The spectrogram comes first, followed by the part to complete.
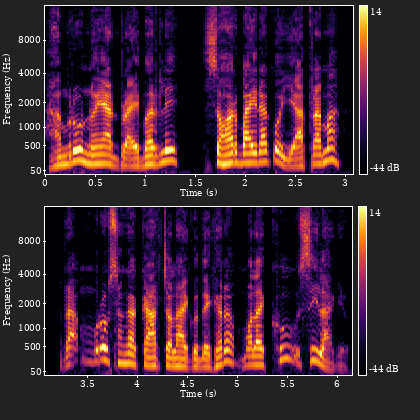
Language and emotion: Nepali, happy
